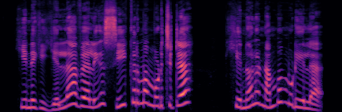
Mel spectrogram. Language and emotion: Tamil, surprised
